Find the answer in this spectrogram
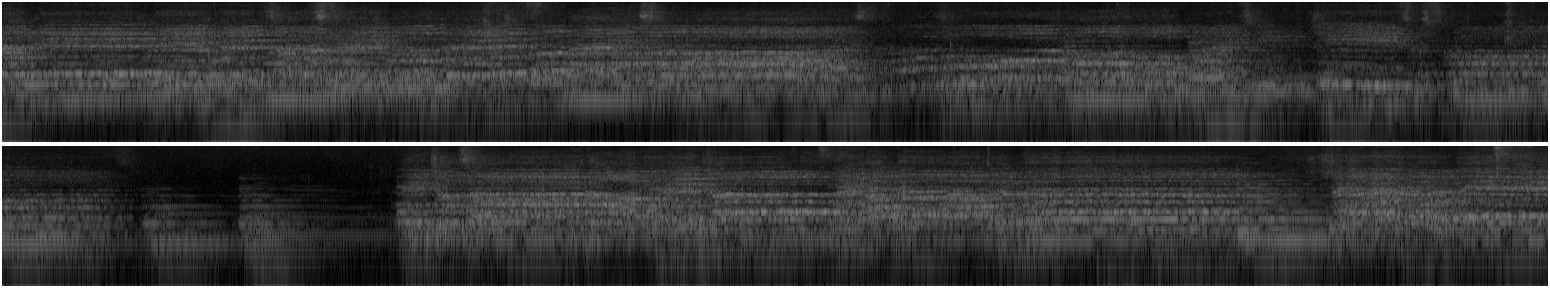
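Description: Mixed choir of men and women singing sustained chords. About two thirds of the way through the singing thins and grows quiet, then the full choir comes back in suddenly and loudly.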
